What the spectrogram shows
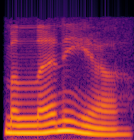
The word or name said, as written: millennia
